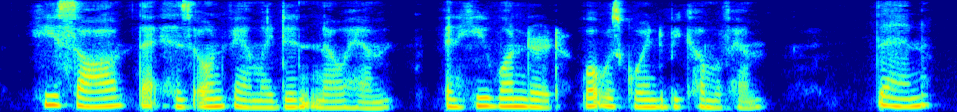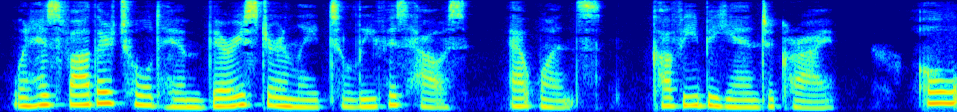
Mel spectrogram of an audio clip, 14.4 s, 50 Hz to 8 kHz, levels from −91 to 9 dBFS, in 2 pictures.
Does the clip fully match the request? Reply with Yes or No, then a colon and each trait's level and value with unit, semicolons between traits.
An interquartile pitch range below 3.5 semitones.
Yes: average, 3.0 semitones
